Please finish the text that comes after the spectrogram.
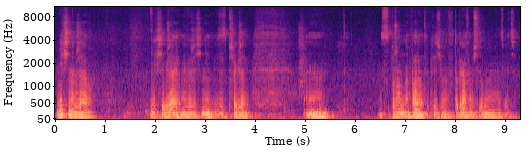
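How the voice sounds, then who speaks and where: A man's voice: fairly low pitch, level tone, moderate pace, creaky, long pauses, warm tone, echoey room, slight background noise. A man, a psychotherapist, giving a live lecture to an audience, explaining at length with frequent hesitation fillers and tag questions.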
